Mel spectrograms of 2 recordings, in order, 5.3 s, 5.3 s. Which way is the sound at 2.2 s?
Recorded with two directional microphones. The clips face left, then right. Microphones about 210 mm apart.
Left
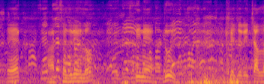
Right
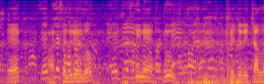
55° right (ahead or behind).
